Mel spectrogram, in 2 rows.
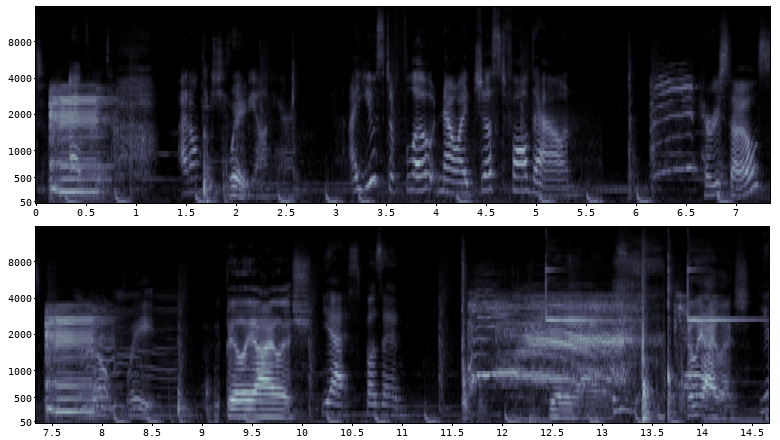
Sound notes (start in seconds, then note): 0.1 buzzer sounds; 7.4 buzzer sounds; 11.7 buzzer shouts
